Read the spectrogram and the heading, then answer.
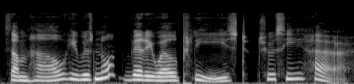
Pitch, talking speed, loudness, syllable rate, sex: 210 Hz, 170 wpm, -15 LUFS, 4.2 syllables/s, female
